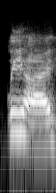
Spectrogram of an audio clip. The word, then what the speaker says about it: Lehigh: yes here and then uh sorry if i mispronounced this but the lehigh valley health network lehigh yep lehigh okay that was my gut but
